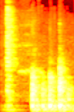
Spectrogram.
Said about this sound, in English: But there's a knock at the door.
